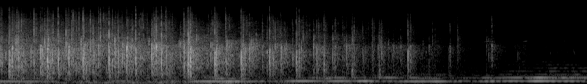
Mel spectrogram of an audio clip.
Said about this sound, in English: Please join me a round of applause, Ove Hoegh-Guldberg.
